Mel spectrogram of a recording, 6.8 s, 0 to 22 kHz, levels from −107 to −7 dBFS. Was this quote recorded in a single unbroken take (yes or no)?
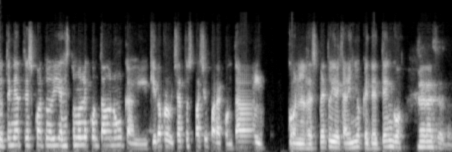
no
